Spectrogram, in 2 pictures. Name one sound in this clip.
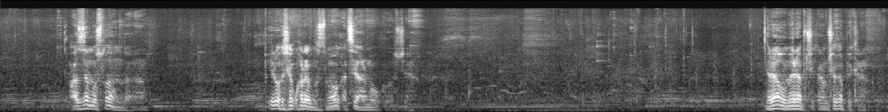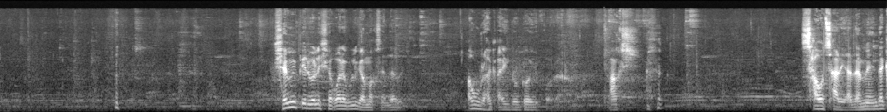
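Men talk calmly at a table, heard close by, in bursts with pauses.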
